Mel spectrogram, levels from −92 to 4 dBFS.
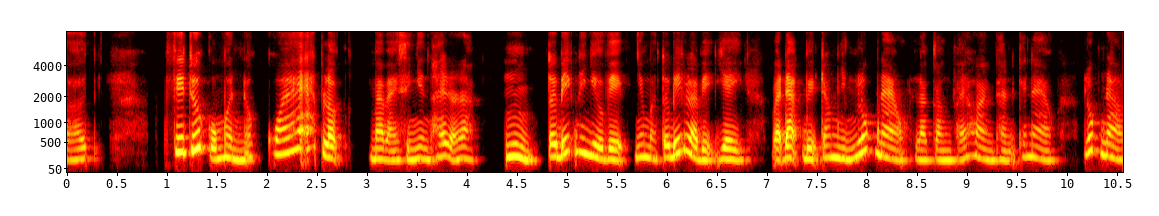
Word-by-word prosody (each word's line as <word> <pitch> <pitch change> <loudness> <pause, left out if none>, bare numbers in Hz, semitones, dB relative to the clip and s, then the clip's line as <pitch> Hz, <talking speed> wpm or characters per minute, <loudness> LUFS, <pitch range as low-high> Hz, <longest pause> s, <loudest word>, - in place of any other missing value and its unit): ơi, 180 +3 -4 0.8
phía 305 -1 +5
trước 360 +5 +6
của - - +2
mình 200 -3 0
nó 220 - -2
quá 290 +7 +1
áp 405 -7 -4
lực, 215 -4 +6 0.3
mà 190 -1 +1
bạn 170 0 -2
sẽ 180 +1 -4
nhìn 190 +1 -2
thấy 230 +5 -1
rõ - - 0
là, 200 -1 -3 0.3
ừm, 220 -6 +2
tôi 230 0 +4
biết 290 +6 +1
nó 310 - 0
nhiều 230 -7 +4
việc, 185 0 0
nhưng 220 +1 -2
mà 200 - -5
tôi 215 - +1
biết 285 +7 +3
là 295 - +4
việc 175 -1 -2
gì 180 -3 +1 0.3
và 185 - +4
đặc 215 -1 +4
biệt 190 -1 +1
trong 220 0 -1
những 195 -2 0
lúc 315 +1 +1
nào 190 -8 -1
là 175 -1 -3
cần 175 -1 -2
phải 180 - -5
hoàn 205 -7 -5
thành 170 -2 -6
cái 230 - -10
nào, 195 -7 -4 0.3
lúc 320 +1 -1
nào 215 -8 -1
205 Hz, 255 wpm, -23 LUFS, 180-240 Hz, 0.8 s, trước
